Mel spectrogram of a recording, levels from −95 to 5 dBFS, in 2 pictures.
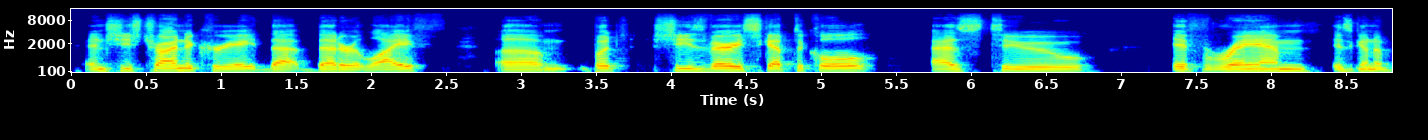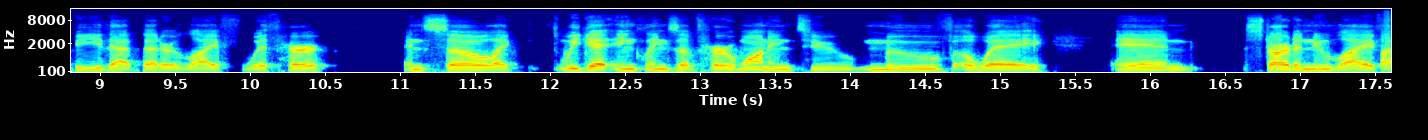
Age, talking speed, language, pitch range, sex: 20-39, 145 wpm, English, 110-130 Hz, male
